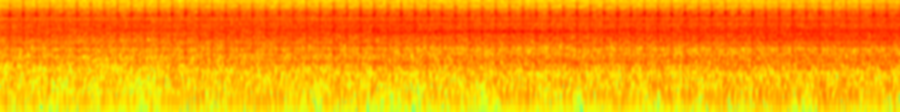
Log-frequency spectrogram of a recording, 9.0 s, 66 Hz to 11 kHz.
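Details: 2012 Mercedes-Benz C180 S204, M271 1.8 petrol engine (115 kW), 159,658 km; sharp, regular knocking at about four per second over the running engine, caused by a knocking crankshaft.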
